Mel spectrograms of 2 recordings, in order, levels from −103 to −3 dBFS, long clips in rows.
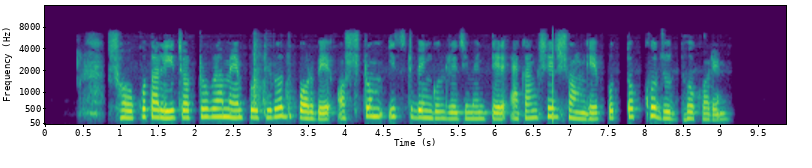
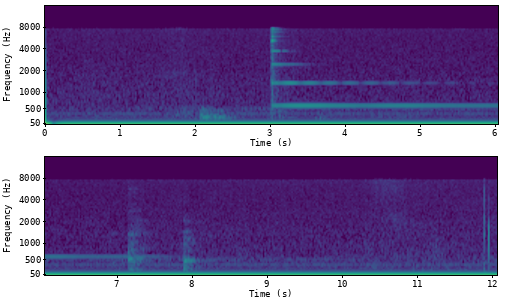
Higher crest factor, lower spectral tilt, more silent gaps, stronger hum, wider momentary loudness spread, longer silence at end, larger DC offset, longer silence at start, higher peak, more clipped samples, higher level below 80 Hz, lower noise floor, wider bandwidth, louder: second, 16 dB vs 26 dB; first, -6.5 dB/octave vs -3.5 dB/octave; neither; neither; second, 9 LU vs 20 LU; first, 0.8 s vs 0.15 s; second, under 0.1% vs 1%; first, 0.55 s vs 0 s; first, -2 dBFS vs -26 dBFS; neither; first, -60 dBFS vs -80 dBFS; second, -37 dBFS vs -75 dBFS; second, 7 kHz vs 8 kHz; first, -17 LUFS vs -57 LUFS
